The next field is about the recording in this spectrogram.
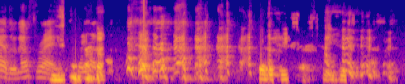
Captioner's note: participants laugh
